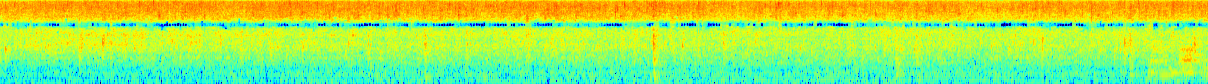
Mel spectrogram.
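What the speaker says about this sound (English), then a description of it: "it's there frying nicely" Oyster mushrooms sizzle and crackle steadily in hot oil in a pan, a continuous close frying hiss with occasional pops and faint voices in the background.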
